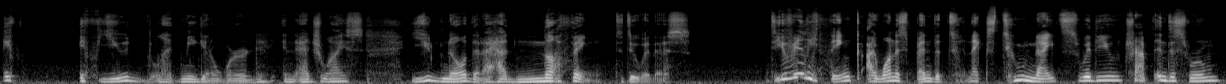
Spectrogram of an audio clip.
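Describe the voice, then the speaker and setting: A man's voice: mid-range voice, very animated, a little slow, warm tone, slightly rough, full character voice. A man playing a sarcastic, irritable office rival who taunts and scoffs, in a scripted boyfriend audio roleplay. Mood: exasperated. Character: snarky, irritable male office rival, teasing and combative.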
